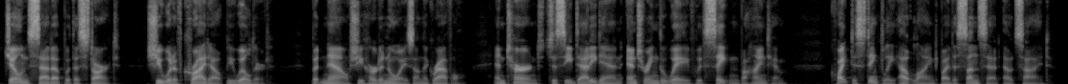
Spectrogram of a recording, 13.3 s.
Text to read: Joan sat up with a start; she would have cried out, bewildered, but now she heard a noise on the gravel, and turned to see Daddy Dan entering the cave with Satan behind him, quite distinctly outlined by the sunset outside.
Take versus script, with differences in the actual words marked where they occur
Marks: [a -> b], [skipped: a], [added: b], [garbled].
Joan sat up with a start; she would have cried out, bewildered, but now she heard a noise on the gravel, and turned to see Daddy Dan entering the [cave -> wave] with Satan behind him, quite distinctly outlined by the sunset outside.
